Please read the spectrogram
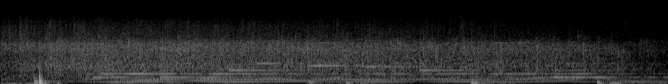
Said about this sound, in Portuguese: Aplauda o Senhor Jesus.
